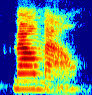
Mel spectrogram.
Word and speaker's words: Mau Mau: It's spelled like the cat name. It's the sound a cat makes. Mau Mau.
